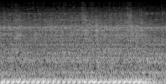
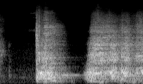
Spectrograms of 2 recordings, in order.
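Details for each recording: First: Husqvarna riding mower, Kohler 7000 series engine with new carburetor, fuel flow problem at the tank: catches and settles into a steady, even single-cylinder putter within a second, running cleanly. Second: Husqvarna riding mower, Kohler 7000 series engine, with new starter and carburetor, choke on: two bursts of strong, even cranking that never catch; runs on starting spray, no fuel reaching the carb due to a fuel flow blockage at the tank.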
